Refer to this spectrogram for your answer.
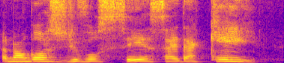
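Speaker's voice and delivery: put-on diabolical, demonic, devilish voice. Retelling what a strange woman at a second job said: imitating a diabolical voice. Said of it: "ela falava com aquela voz diabólica".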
